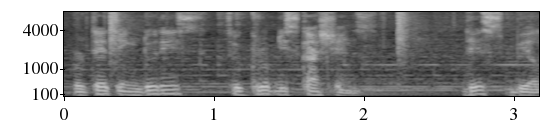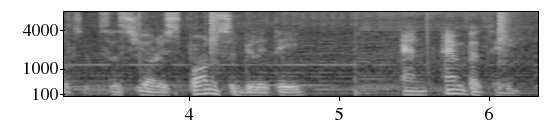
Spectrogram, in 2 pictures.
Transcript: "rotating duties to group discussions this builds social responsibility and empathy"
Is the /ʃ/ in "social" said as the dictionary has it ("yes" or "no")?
no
